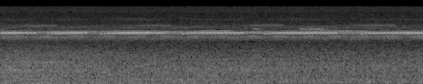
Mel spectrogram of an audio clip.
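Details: Autumn insect chorus at night at Tsukimi no Mori in Gifu Prefecture, Japan: a bright high continuous trill swelling and dipping in short phrases under quiet background noise.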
